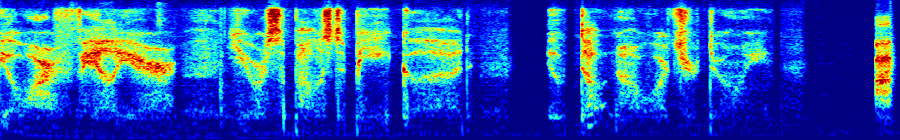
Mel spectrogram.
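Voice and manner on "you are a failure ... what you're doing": whispering slowly, lower and quieter. Casting a spell that makes a character hear taunts: slow whisper. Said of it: "I whisper s-, slowly".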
